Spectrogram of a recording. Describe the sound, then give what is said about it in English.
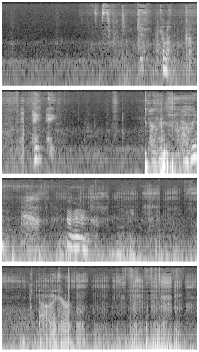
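A domestic cat named Tiger purrs loudly and steadily, a deep rumbling drone that starts partway through and continues to the end while a person talks over it. “Now we're purring.”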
